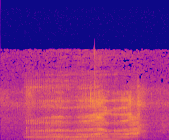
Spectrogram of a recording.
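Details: Maltese dog growling indoors while standing its ground against a child making hostile faces at it: a steady, droning growl of about two seconds, rising slightly in pitch at the end, in a quiet room.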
